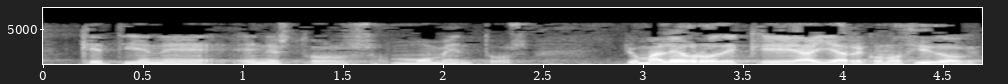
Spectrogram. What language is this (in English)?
Spanish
